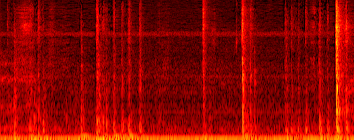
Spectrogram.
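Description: Someone types a program on a computer keyboard in quick, uneven bursts of close clicks, with a few louder key strikes such as Enter or the space bar standing out.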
